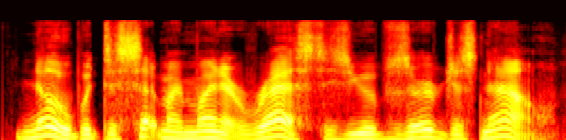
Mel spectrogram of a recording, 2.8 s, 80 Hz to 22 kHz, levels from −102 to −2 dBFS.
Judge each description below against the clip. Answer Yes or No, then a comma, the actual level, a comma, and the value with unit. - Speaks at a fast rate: Yes, fast, 275 wpm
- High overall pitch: No, medium, 160 Hz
